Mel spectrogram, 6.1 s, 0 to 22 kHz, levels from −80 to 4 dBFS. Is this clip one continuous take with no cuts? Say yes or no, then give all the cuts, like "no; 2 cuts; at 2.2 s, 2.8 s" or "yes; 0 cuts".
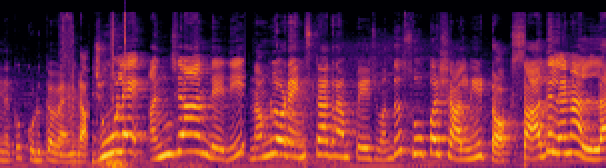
no; 3 cuts; at 0.9 s, 2.4 s, 5.2 s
